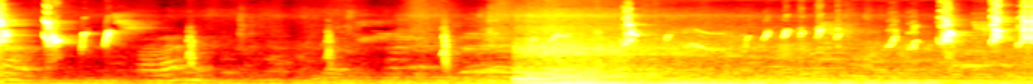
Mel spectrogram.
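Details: Singing cucak kombo used as a lure for other birds to sing; scattered sharp high chips, then a burst of broadband noise beneath continuing loud piercing notes and short twittered phrases.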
